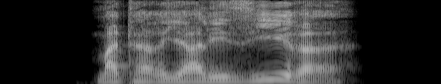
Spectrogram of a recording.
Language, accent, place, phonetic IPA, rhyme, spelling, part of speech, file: German, Germany, Berlin, [ˌmatəʁialiˈziːʁə], -iːʁə, materialisiere, verb, De-materialisiere.ogg
- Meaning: inflection of materialisieren: 1. first-person singular present 2. singular imperative 3. first/third-person singular subjunctive I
